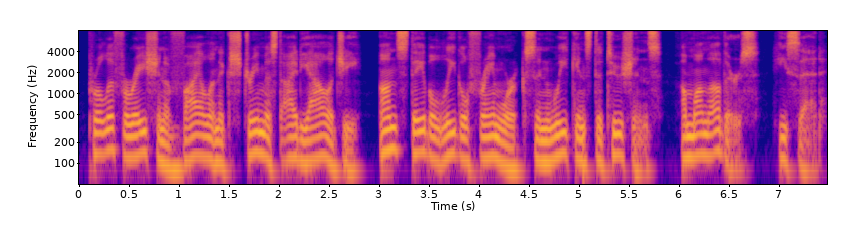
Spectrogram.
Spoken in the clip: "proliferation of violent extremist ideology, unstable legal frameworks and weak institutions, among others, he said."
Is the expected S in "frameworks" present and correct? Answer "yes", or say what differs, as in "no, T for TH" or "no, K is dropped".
yes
